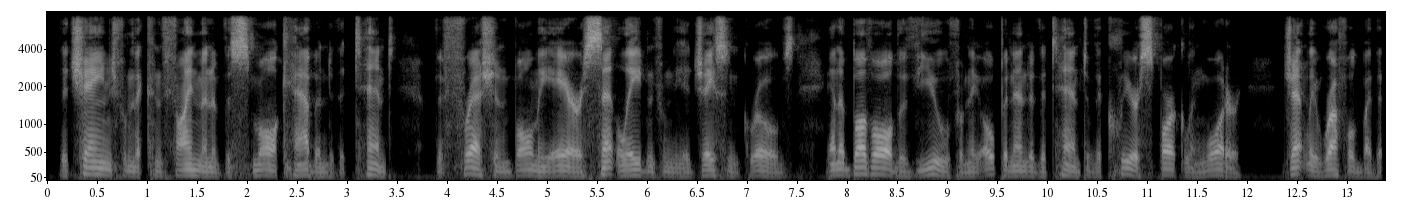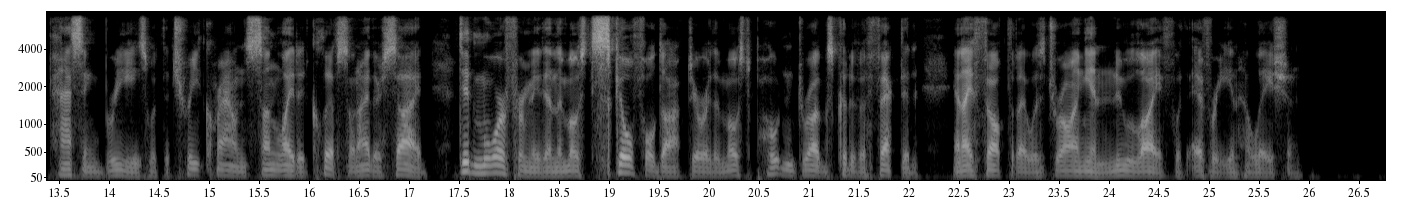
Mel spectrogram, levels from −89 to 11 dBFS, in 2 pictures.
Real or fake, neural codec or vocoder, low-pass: fake; codec, 16 kHz, 4 kbps, FunCodec, trained on Chinese and English, 50 frames a second; 7.2 kHz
